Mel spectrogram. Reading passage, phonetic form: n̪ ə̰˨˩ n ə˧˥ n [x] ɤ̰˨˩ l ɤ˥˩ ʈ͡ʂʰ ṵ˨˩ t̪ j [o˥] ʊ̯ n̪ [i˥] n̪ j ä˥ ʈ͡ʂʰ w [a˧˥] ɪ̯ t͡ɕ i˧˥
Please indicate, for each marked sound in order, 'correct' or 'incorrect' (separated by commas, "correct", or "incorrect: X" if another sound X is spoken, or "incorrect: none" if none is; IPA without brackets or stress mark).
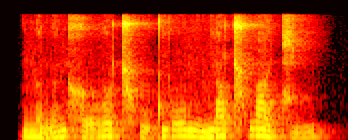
correct, correct, incorrect: i˨, incorrect: a˥˩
